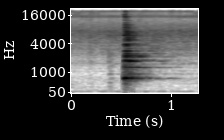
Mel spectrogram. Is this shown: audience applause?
no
